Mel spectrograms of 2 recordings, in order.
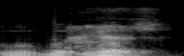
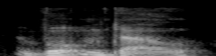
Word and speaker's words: Vũng Tàu: What Bangers. yeah. What were you saying maybe the correct pronunciation might be? Vũng Tàu. Right. But but No, we could just call it bangers. It's Vangas.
